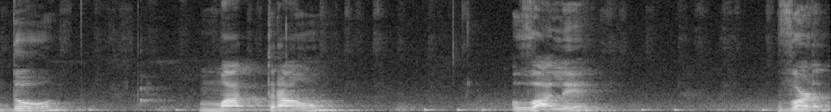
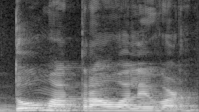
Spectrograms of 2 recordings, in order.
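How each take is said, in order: First: Word-by-word dictation. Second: Said in the usual way. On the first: Shown as a demonstration. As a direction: lower voice, long pause after each word. Teacher dictates heading word by word.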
